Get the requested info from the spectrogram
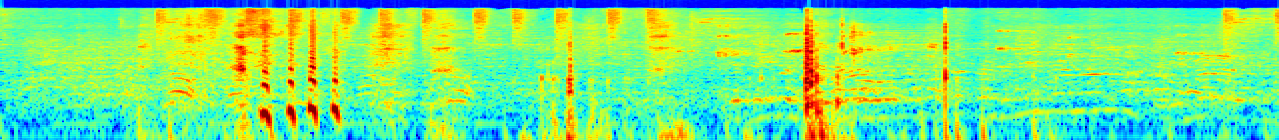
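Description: Handling knocks and thumps on a handheld phone's microphone as it is bumped about in a pushing crowd, the sharpest knock about four seconds in. A quick run of four short, loud shouted syllables comes a little over a second in, with scattered voices around.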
